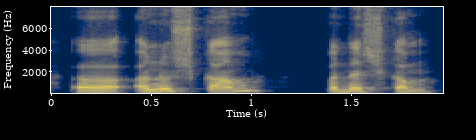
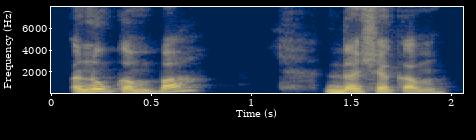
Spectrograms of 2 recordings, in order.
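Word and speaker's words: अनुकम्पा दशकम्: इनके दूसरे वर्क्स कौन से फेमस है, तो दलवा दक्षकम एंड अनुष्काम पदशकम, सॉरी यार गलत प्रोनाउंसिएशन है, इट शुड बी अनुकंपा अनुकंपा दशकम।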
